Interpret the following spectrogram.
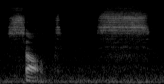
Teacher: AL can say aw too, but you still hear the L.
